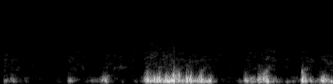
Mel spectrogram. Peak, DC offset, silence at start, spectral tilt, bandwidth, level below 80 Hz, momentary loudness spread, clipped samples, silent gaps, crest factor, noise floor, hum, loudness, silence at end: -2 dBFS; under 0.1%; 0.05 s; -14.5 dB/octave; 1.8 kHz; -46 dBFS; 20 LU; under 0.1%; none; 20 dB; -65 dBFS; none; -20 LUFS; 0 s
